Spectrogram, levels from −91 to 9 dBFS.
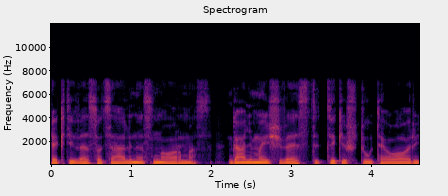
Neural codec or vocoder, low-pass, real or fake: codec, 16 kHz, 4 kbps, FunCodec, trained on Chinese and English, 50 frames a second; 7.2 kHz; fake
